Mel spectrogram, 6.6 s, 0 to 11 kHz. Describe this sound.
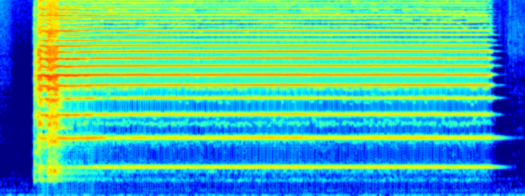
Part of the Good-sounds dataset of monophonic instrumental sounds.
instrument::violin
note::B
octave::4
midi note::59
good-sounds-id::2563
Intentionally played as an example of bad-attack-pressure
